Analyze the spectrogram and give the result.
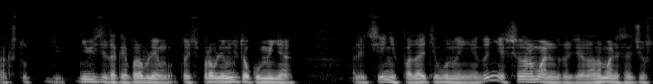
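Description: A man's very deep, low, somewhat breathy voice at a very fast pace, with a dry sound with no echo and a quiet background. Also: fairly even intonation. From Russia, Nizhny Novgorod; Russia. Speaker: travel vlogger. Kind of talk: casual chat, reading viewer comments. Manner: casual, halting. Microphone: phone near.

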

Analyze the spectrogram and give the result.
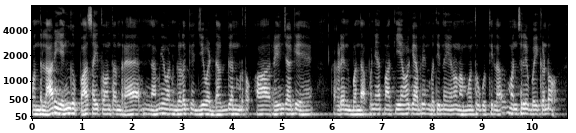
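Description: Monotone, flat delivery from a man at medium pitch, with noticeable background noise and audible room echo. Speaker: vlogger. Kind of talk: vlog narration. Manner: casual.

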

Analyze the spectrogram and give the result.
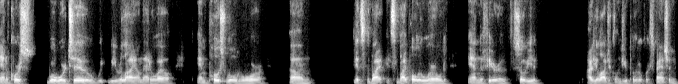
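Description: A man's fairly low, dark and mellow voice with an American accent, monotone and flat, at a fairly slow pace with long, frequent pauses against a quiet background. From Mexico (Guadalajara), American family. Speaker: professor. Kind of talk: interview. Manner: frequent repetitions and fillers. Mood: calm, measured. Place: home room. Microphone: webcam.

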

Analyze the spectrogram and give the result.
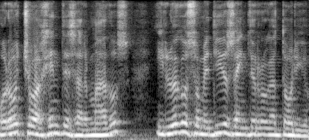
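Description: Somewhat breathy, a man talks at a moderate pace with a fairly high pitch. His intonation stays fairly even. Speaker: radio chronicle narrator. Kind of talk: radio chronicle narration, historical news-style reading. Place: studio.

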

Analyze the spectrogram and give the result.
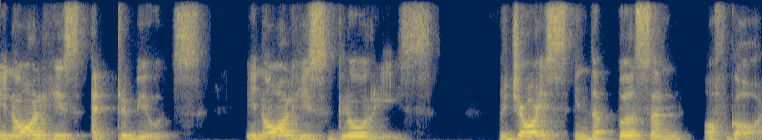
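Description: A man's very slow delivery, ordinary pitch variation and a quiet background. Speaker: pastor. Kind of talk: sermon. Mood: warm, encouraging. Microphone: webcam.

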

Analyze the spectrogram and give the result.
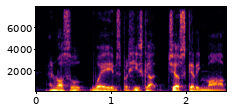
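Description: A man speaks at a moderate pace with vocal fry against a quiet background. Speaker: podcast host. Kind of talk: casual podcast storytelling. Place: home room. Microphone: studio mic.

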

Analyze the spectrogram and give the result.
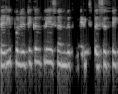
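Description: A woman's somewhat breathy, monotone and flat voice at a fairly quick pace. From India, Pune. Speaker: data journalist. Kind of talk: interview conversation.

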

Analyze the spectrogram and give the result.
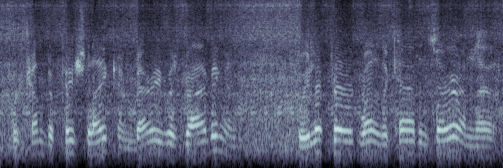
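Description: A man's dry voice, with no echo, comes through loud background noise. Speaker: grandfather telling family history. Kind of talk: elderly man's rambling travel reminiscence, storytelling to family. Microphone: old recording.

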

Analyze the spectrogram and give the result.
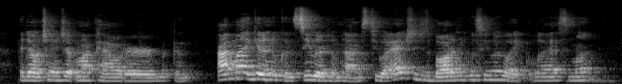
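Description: A woman's voice with fairly even intonation and audible room echo. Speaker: beauty vlogger. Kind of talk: casual makeup tutorial chat.

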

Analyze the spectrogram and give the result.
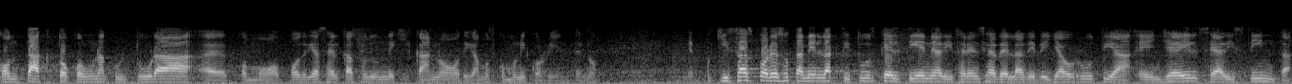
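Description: A man at a moderate pace, with ordinary pitch variation and light background noise. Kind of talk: interview answer. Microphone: lapel.

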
